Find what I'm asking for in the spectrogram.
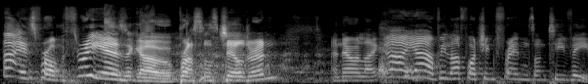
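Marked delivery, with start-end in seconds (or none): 0.0-2.8 mock scolding. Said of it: "I was like". 3.8-5.9 a high, lightly voiced Belgian kid accent; kids' accent. Comedian imitates Brussels children's accent, lightly. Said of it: "That's not how they sound, but now I just have the accent in my head".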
